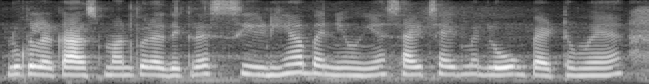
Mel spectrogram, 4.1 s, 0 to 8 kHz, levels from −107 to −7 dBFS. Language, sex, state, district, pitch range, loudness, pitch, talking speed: Hindi, female, Uttar Pradesh, Lucknow, 225-245 Hz, -21 LUFS, 235 Hz, 310 wpm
